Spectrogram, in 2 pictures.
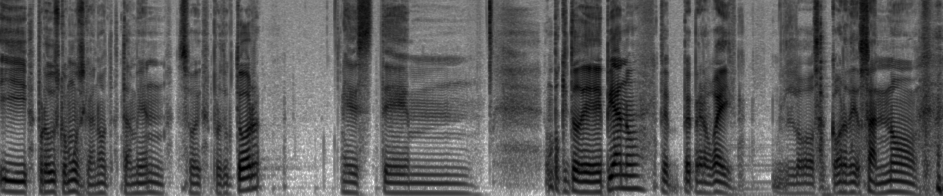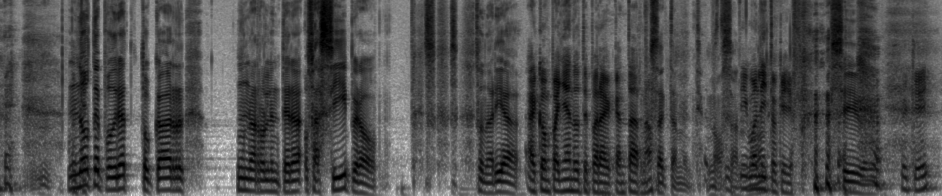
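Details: Mexican male singer who has stuttered since early childhood, cannot remember speaking without getting stuck, and reports not stuttering when singing; stuttering.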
